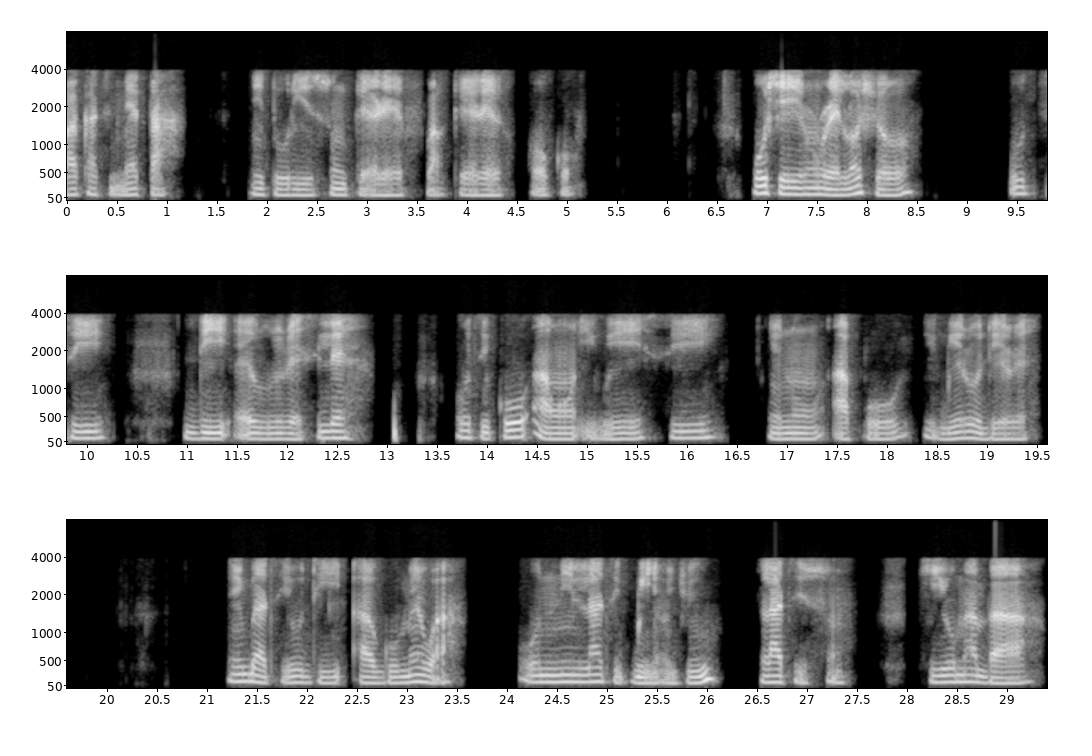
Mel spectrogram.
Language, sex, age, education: Yoruba, male, 15-29, primary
